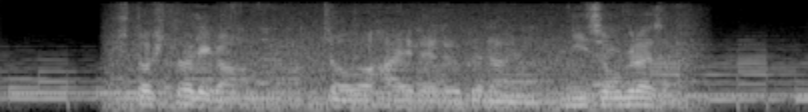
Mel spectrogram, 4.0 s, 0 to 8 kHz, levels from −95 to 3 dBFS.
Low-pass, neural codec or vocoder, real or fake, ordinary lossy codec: 7.2 kHz; none; real; none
